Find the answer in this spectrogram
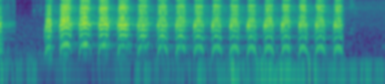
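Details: Female call duck kept as a school pet at a high school in Saitama, Japan, giving one loud run of about sixteen harsh, nasal quacks, evenly spaced at roughly four per second, then stopping abruptly.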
